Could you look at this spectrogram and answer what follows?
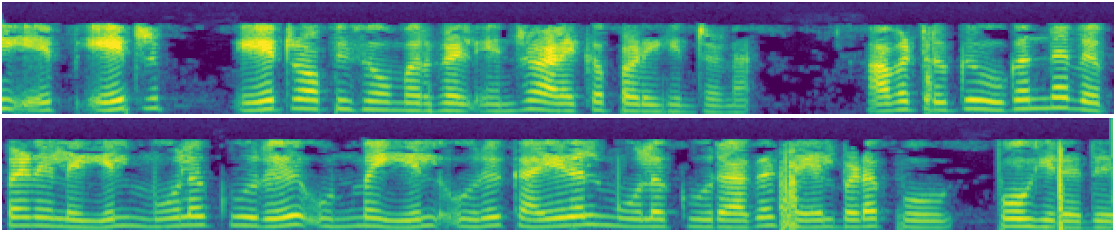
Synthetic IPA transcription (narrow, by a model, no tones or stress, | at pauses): eːʈ | eːʈraːpisoːmɐɾɣɐɭʔɛndrɯɐɻɐɪkːɐpːɐɽɯɣɪndrɐnɐ | ʔɐʋɐʈːrɯkːɯʊɣɐnd̪ɐʋɛpːɐnɪlɐjɪlmuːlɐkːuːɾɯʊɳmɐjɪlɔ̰ɾɯkɐɪɾɐlmuːlɐkːuːɾaːɣɐsɛjɐlpɐɽɐpːoːɣɪrɐðɯ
